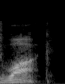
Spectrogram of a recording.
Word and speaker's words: walk: Помните, что буква «Л» в последнем слове немая. – We always walk.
